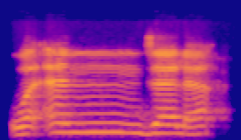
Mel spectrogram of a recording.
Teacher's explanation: The noon should be heard little. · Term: hide the noon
